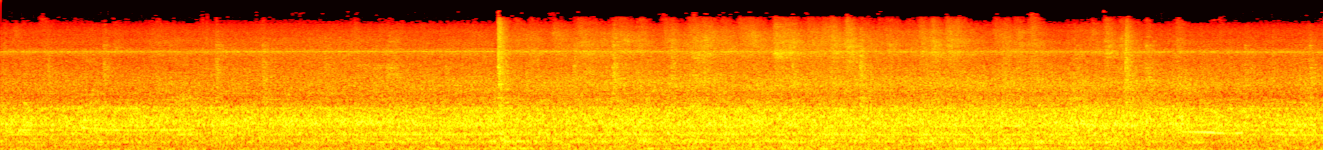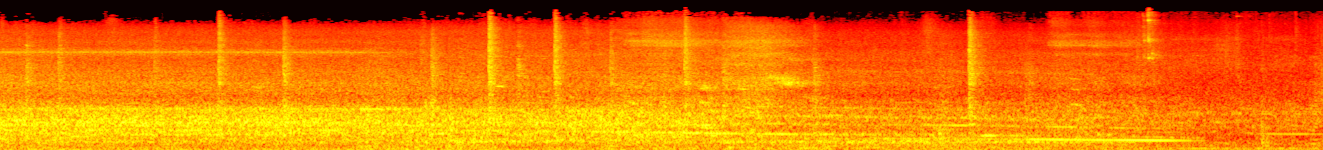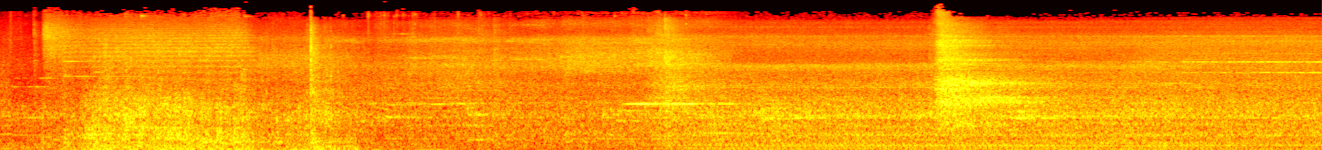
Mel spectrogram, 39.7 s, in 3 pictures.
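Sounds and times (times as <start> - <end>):
subway train: 0.0 - 39.6.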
